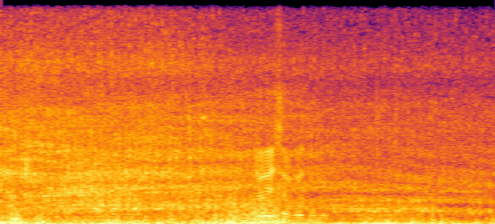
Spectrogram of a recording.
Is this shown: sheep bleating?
no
